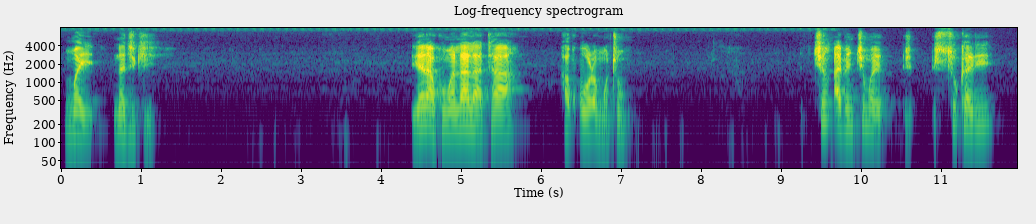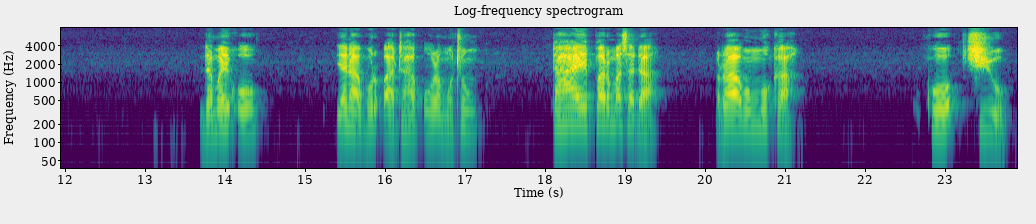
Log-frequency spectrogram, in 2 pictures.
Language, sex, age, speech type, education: Hausa, male, 46-60, spontaneous, tertiary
